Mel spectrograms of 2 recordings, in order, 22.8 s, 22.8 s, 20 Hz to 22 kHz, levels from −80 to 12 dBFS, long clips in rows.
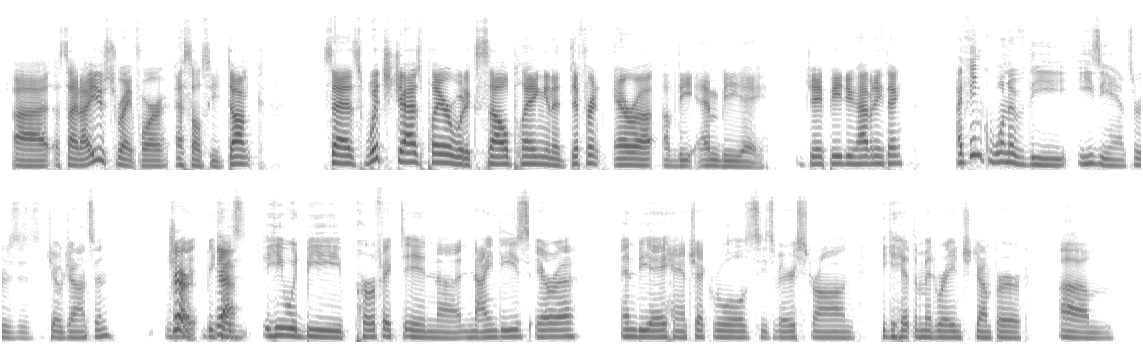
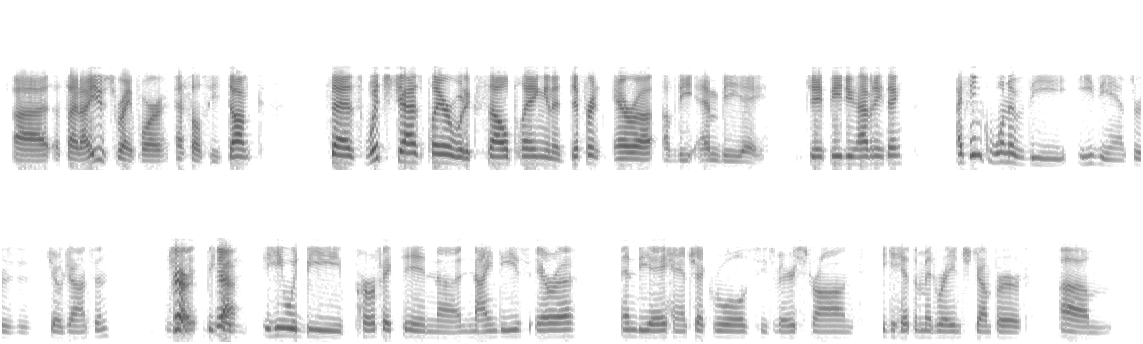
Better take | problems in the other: first | phone-call audio

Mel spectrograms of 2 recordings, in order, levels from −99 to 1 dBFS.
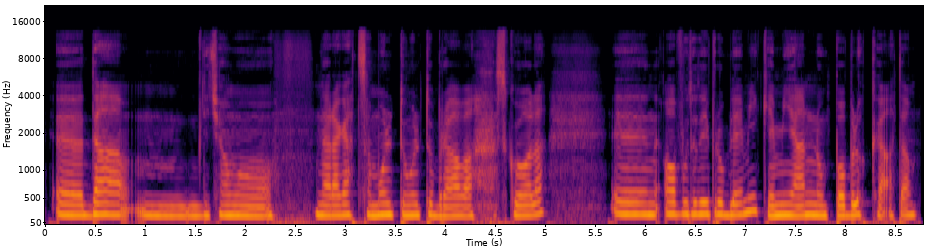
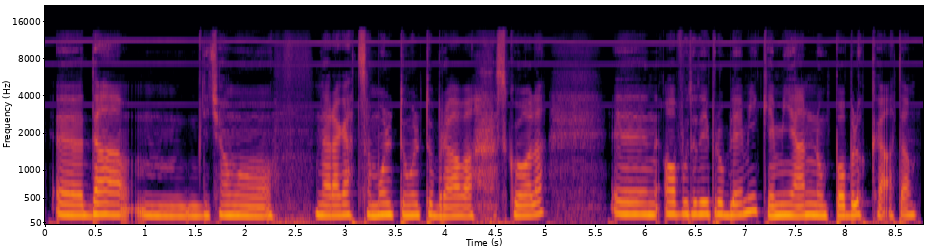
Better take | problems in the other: first | high-pitched whine; faint; throughout; 11 kHz, 30 dB below the speech

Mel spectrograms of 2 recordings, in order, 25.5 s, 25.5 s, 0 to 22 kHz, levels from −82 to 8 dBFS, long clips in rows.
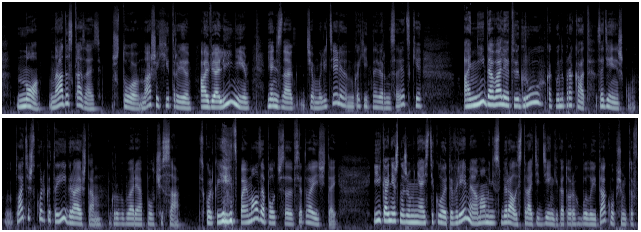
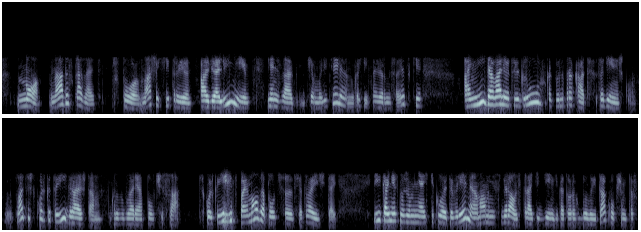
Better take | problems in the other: first | phone-call audio; poor line; nothing above 3 kHz

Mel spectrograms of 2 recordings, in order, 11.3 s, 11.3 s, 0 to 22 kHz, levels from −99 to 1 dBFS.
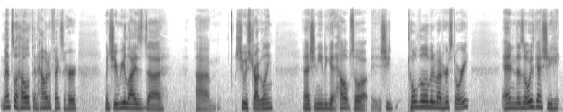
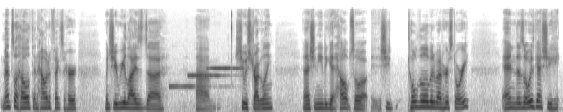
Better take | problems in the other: first | phone ringing; noticeable; from 3.5 to 5 s; peak 5 dB below the speech

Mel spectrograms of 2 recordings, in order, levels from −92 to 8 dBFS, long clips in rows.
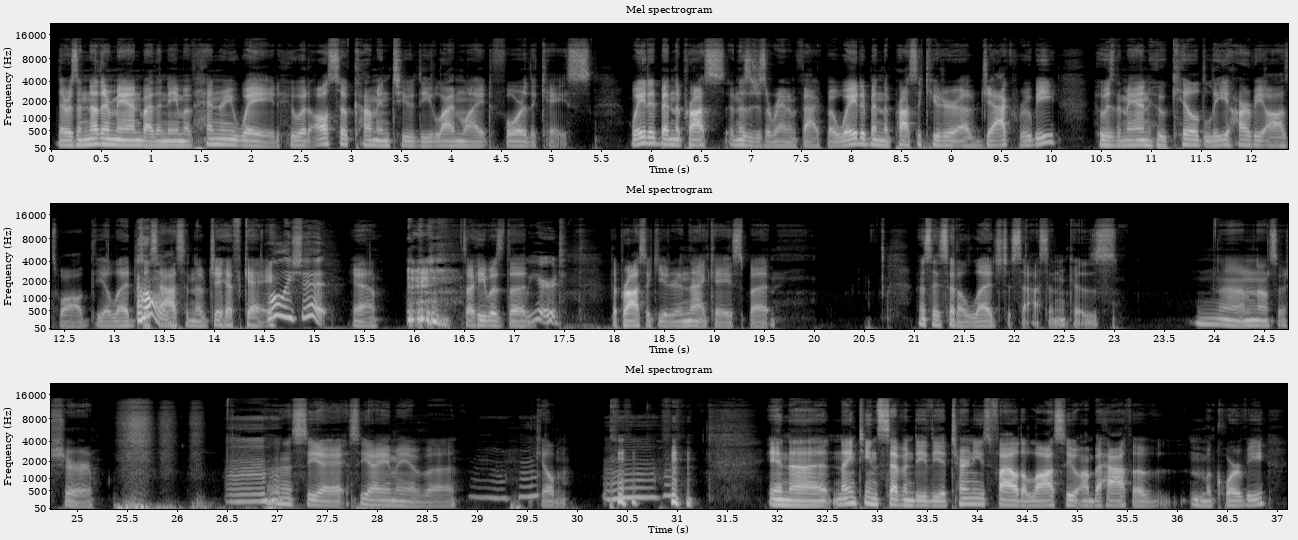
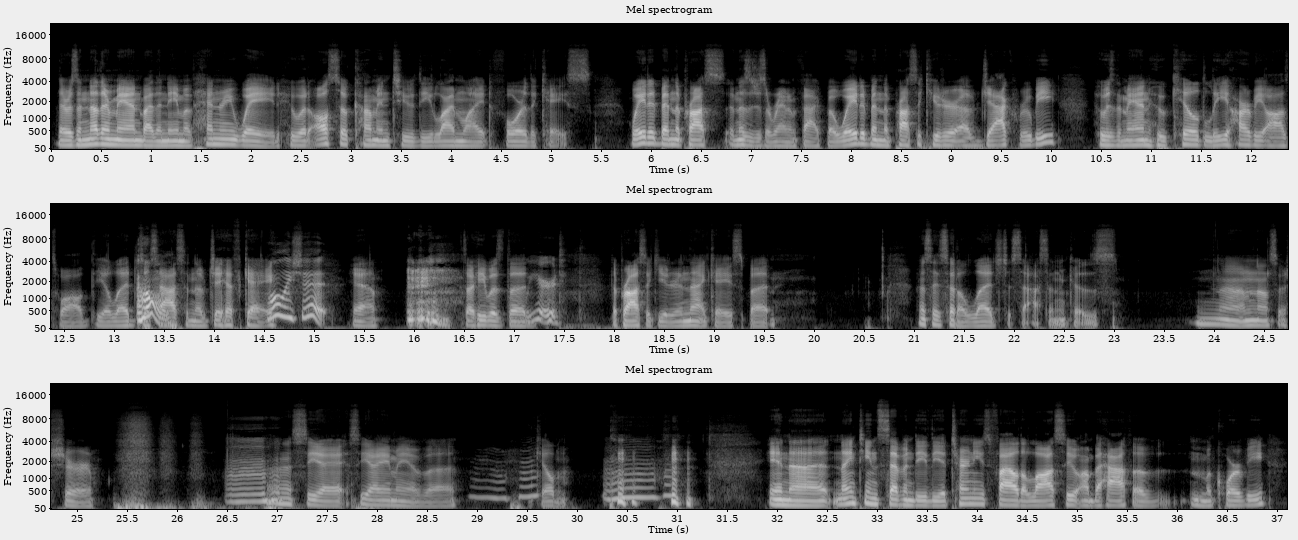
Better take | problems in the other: first | muffled; slightly; fading above 2.5 kHz

